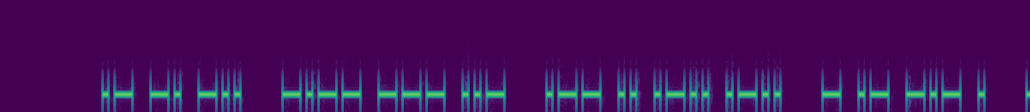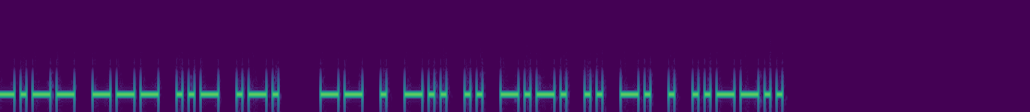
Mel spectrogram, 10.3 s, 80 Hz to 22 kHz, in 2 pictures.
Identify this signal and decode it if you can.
Morse code, heard as a keyed tone, about 40 wpm, 700 Hz. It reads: AND YOU WILL TAKE YOUR MEDICINE?
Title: Sentences from Top 900 Words 40wpm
